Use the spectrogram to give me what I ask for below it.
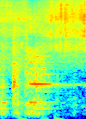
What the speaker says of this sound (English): I like to run me a little bit of water, soap and water, and just kind of, you know, shake it off and then rinse it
